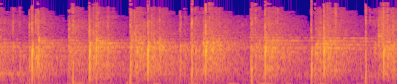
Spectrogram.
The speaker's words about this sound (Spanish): Bueno, le podemos dar una ovación al torero, ¿eh?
